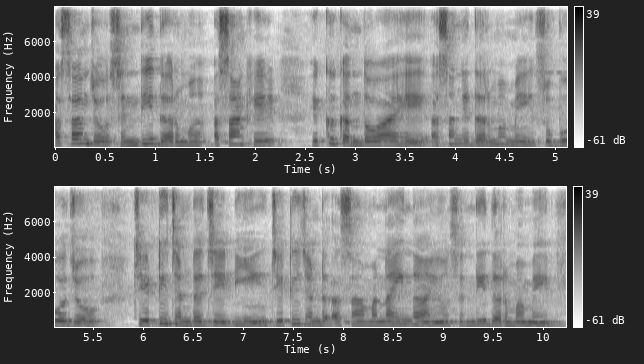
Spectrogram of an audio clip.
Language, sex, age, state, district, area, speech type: Sindhi, female, 45-60, Gujarat, Kutch, rural, spontaneous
